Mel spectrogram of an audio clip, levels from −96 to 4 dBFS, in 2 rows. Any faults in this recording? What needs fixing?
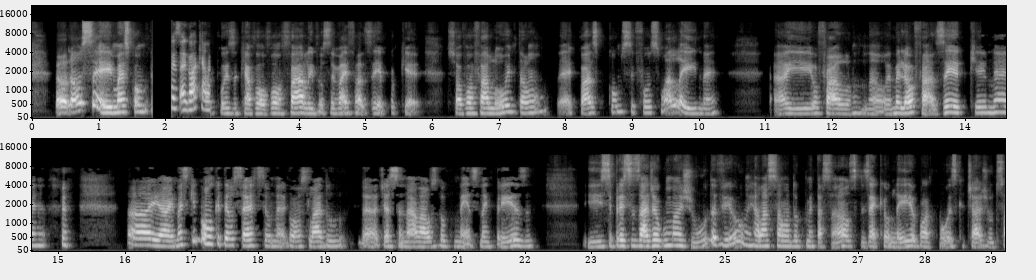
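A playback stall, likely from the player running out of buffered data, cuts the speech to silence from 1.79 to 2.09 s, a gap of about 0.29 s.

Catch-up at higher speed follows as the player drains its backlog by resampling at 1.5x from 2.09 to 2.67 s, so the speech rushes and rises by roughly seven semitones.

An adaptive stream at a lower bitrate takes over from 14.23 to 22.23 s as the connection slows. Treble vanishes above 7.7 kHz and codec artefacts thicken, consistent with MP3 dropping from about 128 to about 33 kbit/s.

Deeper client buffering, time-stretching without pitch change for catch-up, and a more conservative bitrate-switching policy would fix these.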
